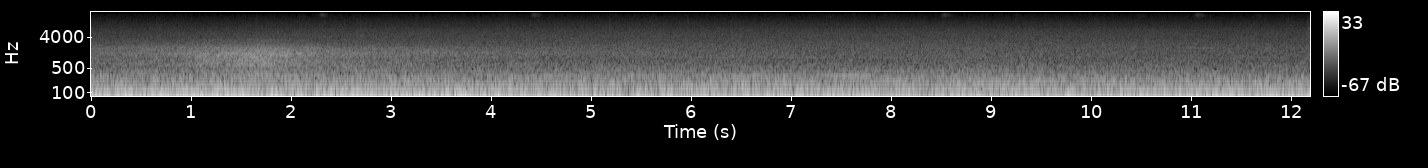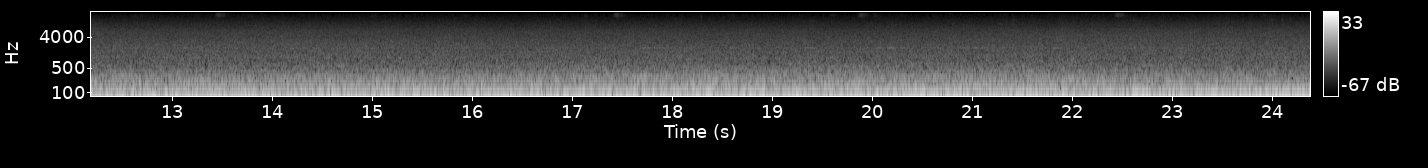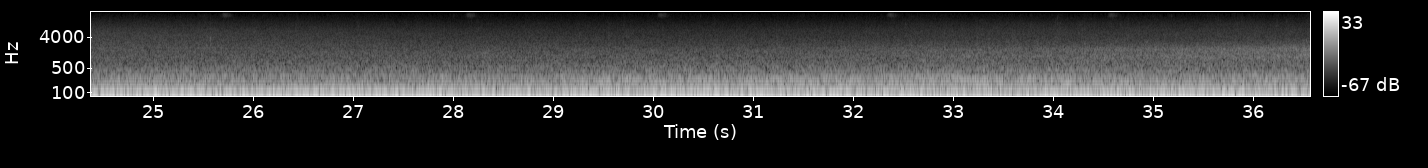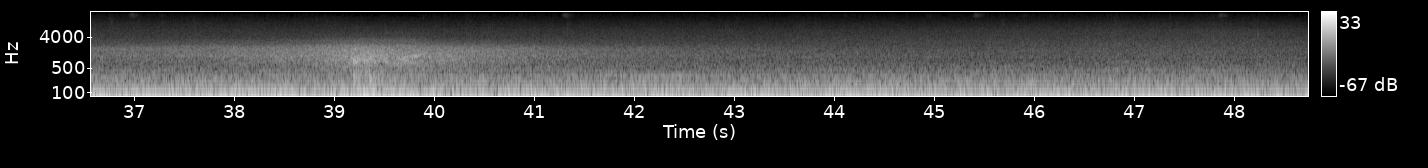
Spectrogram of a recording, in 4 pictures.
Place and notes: Via Bellosguardo, Trieste, Italy - nocturnal sonic scape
